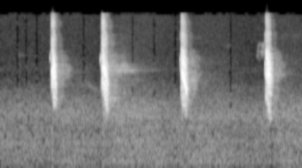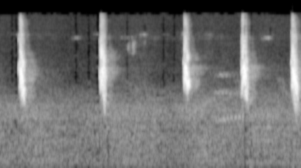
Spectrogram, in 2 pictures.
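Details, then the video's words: Northern mockingbird of North America uttering sharp, high clicking notes, nine of them at irregular intervals of roughly half a second, over a faint low background hiss. "Veja o canto do pássaro, ave zombeteira"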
